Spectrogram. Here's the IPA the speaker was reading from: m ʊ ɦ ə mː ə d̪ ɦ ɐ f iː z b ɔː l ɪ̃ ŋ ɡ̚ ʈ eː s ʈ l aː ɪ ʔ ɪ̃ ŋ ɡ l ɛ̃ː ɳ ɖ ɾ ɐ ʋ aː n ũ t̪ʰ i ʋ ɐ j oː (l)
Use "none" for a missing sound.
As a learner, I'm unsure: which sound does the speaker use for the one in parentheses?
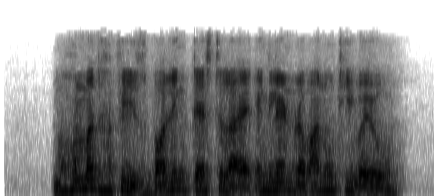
none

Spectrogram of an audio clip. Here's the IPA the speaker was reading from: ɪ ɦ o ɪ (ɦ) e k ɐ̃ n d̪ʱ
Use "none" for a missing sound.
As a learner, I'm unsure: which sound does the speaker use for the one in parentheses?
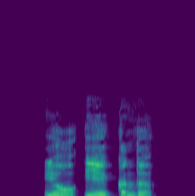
ɦ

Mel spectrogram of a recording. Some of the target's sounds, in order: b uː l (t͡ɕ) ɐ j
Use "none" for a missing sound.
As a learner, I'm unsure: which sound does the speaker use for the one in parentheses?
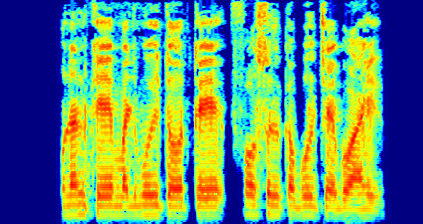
t͡ɕ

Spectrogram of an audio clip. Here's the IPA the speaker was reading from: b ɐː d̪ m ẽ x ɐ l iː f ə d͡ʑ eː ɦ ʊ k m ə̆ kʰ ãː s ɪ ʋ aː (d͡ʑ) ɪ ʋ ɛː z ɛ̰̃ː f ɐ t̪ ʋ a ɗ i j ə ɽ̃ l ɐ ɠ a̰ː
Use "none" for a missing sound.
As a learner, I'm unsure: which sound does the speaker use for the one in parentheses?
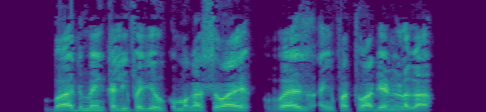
none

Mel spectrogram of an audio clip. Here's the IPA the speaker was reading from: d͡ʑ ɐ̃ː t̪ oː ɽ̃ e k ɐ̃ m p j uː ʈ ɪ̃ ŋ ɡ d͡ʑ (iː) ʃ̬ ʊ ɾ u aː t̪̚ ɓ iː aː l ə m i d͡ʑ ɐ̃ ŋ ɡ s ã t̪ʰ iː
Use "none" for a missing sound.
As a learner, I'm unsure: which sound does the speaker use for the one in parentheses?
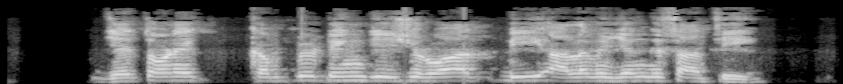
iː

